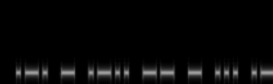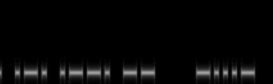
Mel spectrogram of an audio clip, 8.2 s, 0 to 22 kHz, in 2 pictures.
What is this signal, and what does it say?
Morse code, heard as a keyed tone, about 18 wpm, 550 Hz. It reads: RTLMTSARPM <BT>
